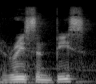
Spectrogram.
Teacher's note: mình lại dùng âm họng chứ mình không không nói ra cái âm tiết t đấy nhưng mà nếu mà các bạn nghe ờ, người bản, bản địa người mỹ nói thì người ta cũng sẽ nói như mình người ta sẽ người ta sẽ cũng sẽ dùng cái âm họng đấy để ngưng ngưng lại đấy.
